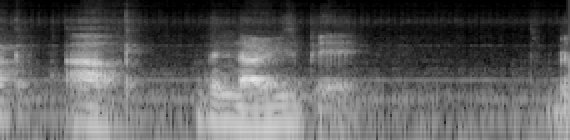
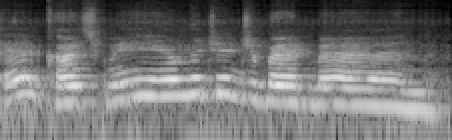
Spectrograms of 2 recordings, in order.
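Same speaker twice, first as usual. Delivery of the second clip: high, sing-song taunt; gingerbread man voice; 13 semitones higher than usual. Pretend. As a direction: tease like a runaway cookie.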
